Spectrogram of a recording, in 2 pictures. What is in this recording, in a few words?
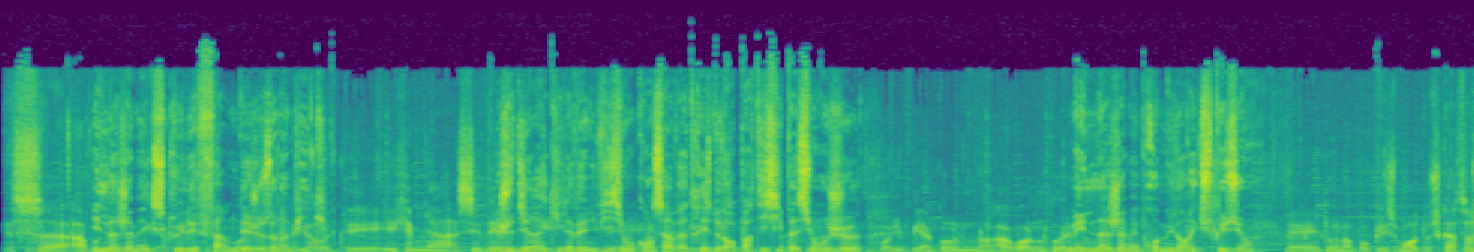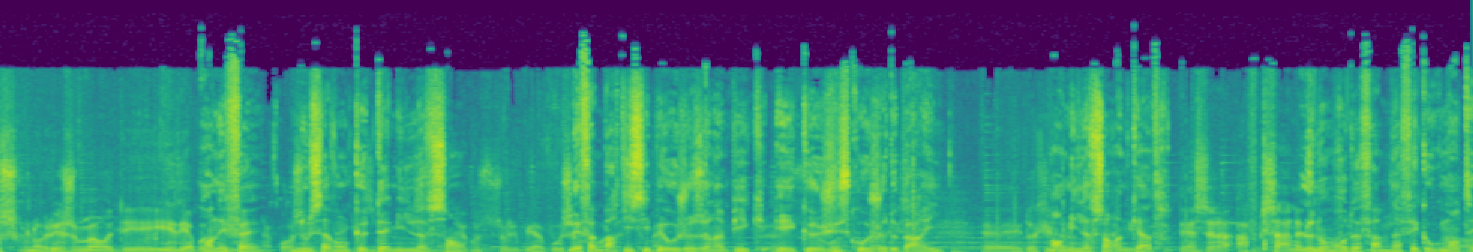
Voice over; Planete; Coubertin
